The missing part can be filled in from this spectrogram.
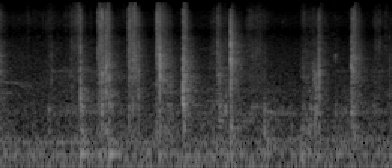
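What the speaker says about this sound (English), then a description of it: "I was just shuffling." Rider Waite tarot cards being shuffled, a quiet run of crisp riffles and taps repeating at an uneven rhythm close by, with no talking.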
